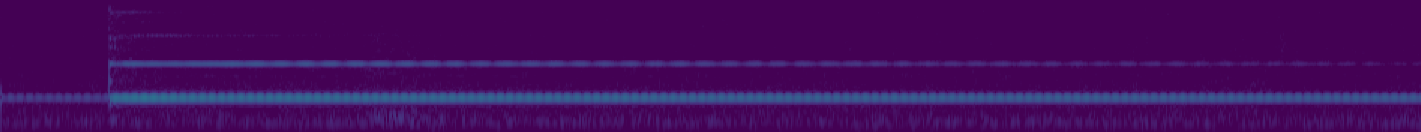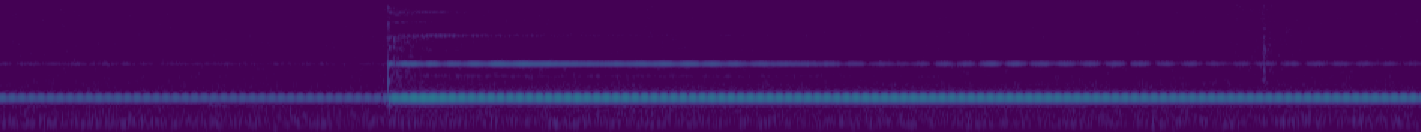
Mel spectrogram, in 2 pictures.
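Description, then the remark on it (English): A Korean gong is struck twice to end a meditation, about nine seconds apart, each stroke sustaining a steady, humming mid-pitched tone with a fainter higher overtone that rings on without fading. No one speaks. “Please listen to every sound of the gong and let the ringing, the resonance from the Korean gong take you out for your meditation.”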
